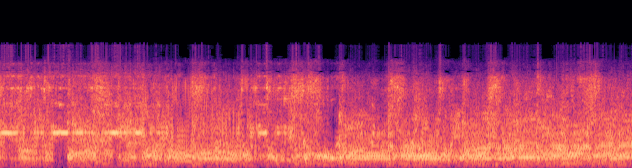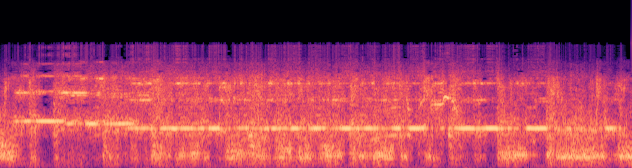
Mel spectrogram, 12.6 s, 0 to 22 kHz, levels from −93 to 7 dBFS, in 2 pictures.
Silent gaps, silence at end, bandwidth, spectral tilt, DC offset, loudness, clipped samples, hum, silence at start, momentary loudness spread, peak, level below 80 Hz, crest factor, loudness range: none; 0 s; 8 kHz; -5.5 dB/octave; under 0.1%; -7 LUFS; 0.7%; none; 0 s; 4 LU; 0 dBFS; -38 dBFS; 6 dB; 3 LU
